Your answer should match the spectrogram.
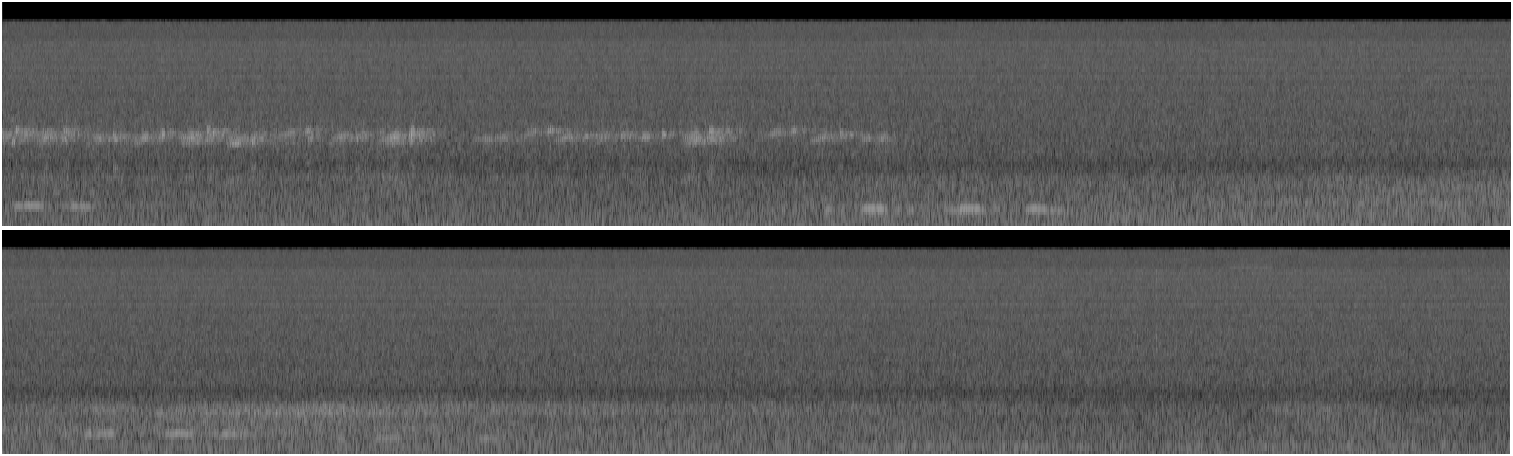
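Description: Owls hooting in the background: short, low hoots every few seconds over a steady hiss. A higher wavering trill runs alongside and fades out about a third of the way in.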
